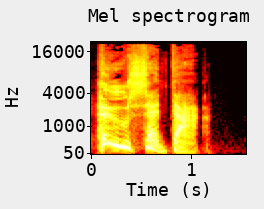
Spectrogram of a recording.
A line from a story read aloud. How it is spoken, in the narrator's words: Haynes was laughing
